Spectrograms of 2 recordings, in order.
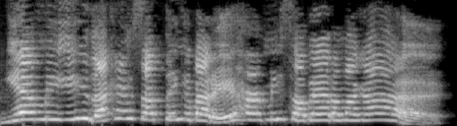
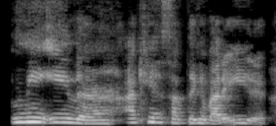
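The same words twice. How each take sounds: First: High, hammed-up me-too outburst. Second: Soft, understated confession; Fifi. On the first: Y G peeping game and butting in, high and dramatic. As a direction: butt in high and gushing. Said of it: "Y G peeping game is like". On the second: Acted. Fifi locking eyes with McDreamy, softly confessing. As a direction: answer quietly in a natural pitch, dropping away. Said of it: "And she's like".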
